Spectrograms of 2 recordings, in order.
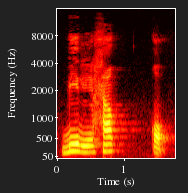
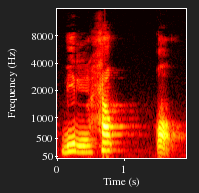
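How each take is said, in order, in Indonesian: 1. Konsonan akhir yang bergema dilepas dengan ringan. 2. Konsonan akhir yang bergema ditekan terlalu keras. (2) "Yang berlebihan"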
